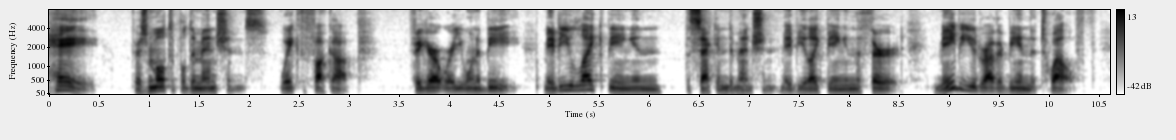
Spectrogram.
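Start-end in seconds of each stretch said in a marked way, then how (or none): none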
